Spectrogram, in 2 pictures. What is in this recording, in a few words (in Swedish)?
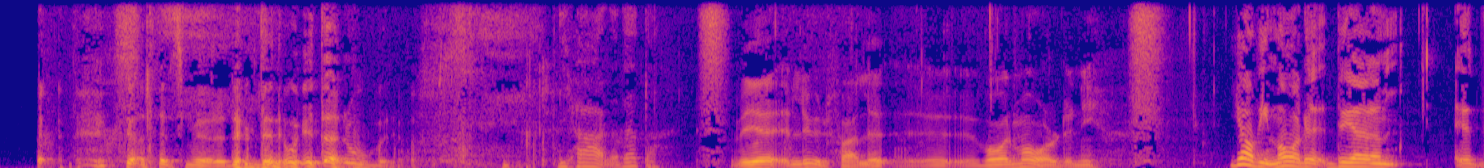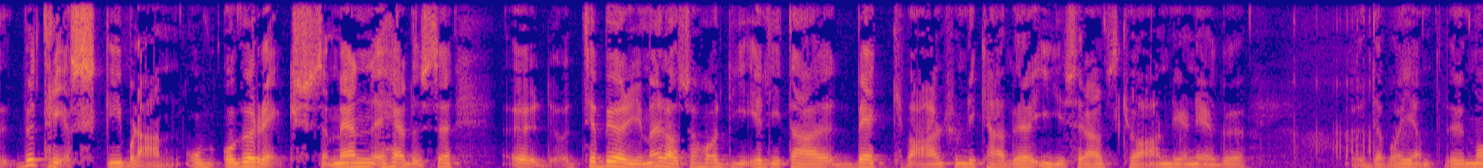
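Gunnarskog Värmland, Svenska sagor, dialekter; Folkminnen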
